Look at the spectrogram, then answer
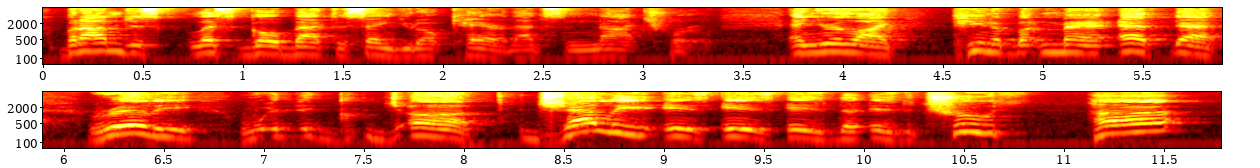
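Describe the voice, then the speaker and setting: A man speaks at a fairly slow pace with a fairly high pitch and very wide pitch swings. Noticeable background noise runs under his voice. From Nigeria. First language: not English. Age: 20s. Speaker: YouTube commentator. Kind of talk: casual reaction commentary. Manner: animated.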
